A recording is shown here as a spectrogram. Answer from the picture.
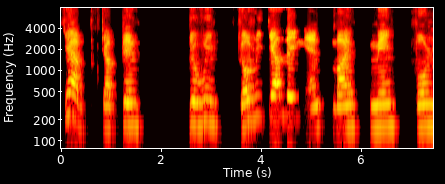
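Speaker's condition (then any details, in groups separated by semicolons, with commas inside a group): Cerebral palsy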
